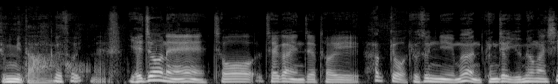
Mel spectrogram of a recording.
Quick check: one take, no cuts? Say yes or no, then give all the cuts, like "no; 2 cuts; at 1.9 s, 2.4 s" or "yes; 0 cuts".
no; 2 cuts; at 3.2 s, 4.1 s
